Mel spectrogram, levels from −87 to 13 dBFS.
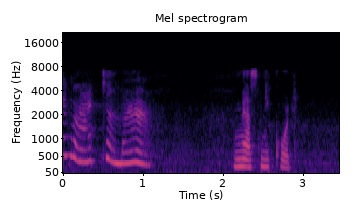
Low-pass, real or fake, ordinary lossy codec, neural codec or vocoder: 7.2 kHz; fake; Opus, 32 kbps; codec, 16 kHz, 2 kbps, FunCodec, trained on Chinese and English, 25 frames a second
